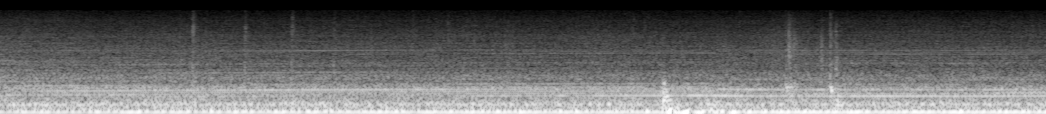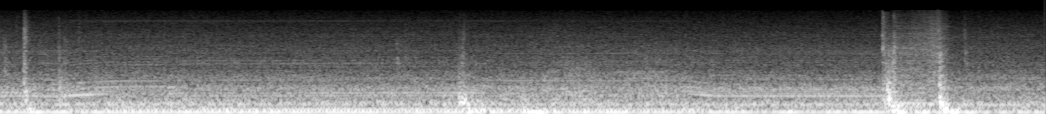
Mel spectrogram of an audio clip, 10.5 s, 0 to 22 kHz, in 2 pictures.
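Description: The electric folding hard-top roof of a 2012 Mercedes-Benz SLK200 opening while its switch is held: a steady motor whine that dips in pitch twice, over a low steady hum. There are a few sharp clicks near the end.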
